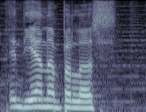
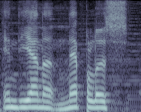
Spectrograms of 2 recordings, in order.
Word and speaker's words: Indianapolis: En even kijken, nummer 9 van de 54 is in 1965 door toenmalige Daimler-Benz AG geschonken aan het Indianapolis. Hoe spreek je dat ook weer? – Waar staat hij? – Indianapolis.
